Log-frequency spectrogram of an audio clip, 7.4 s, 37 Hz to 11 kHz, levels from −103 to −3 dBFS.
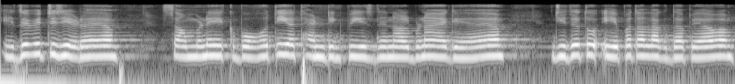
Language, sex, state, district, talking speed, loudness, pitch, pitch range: Punjabi, female, Punjab, Kapurthala, 195 wpm, -13 LUFS, 240 Hz, 235-250 Hz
